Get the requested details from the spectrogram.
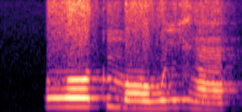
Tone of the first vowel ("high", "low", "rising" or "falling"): high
